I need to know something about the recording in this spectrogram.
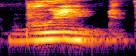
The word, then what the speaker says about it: build: me le reprononcer le le U tu le prononces pas c'est build build build Buil build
